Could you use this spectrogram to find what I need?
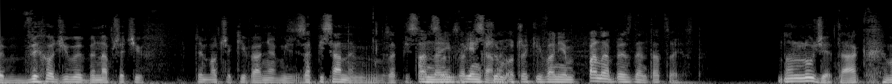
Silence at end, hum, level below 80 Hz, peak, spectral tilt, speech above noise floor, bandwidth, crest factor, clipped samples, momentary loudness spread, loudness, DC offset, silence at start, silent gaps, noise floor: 0 s; none; -44 dBFS; -8 dBFS; -6.5 dB/octave; 30 dB; 13 kHz; 18 dB; under 0.1%; 11 LU; -25 LUFS; under 0.1%; 0 s; none; -54 dBFS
